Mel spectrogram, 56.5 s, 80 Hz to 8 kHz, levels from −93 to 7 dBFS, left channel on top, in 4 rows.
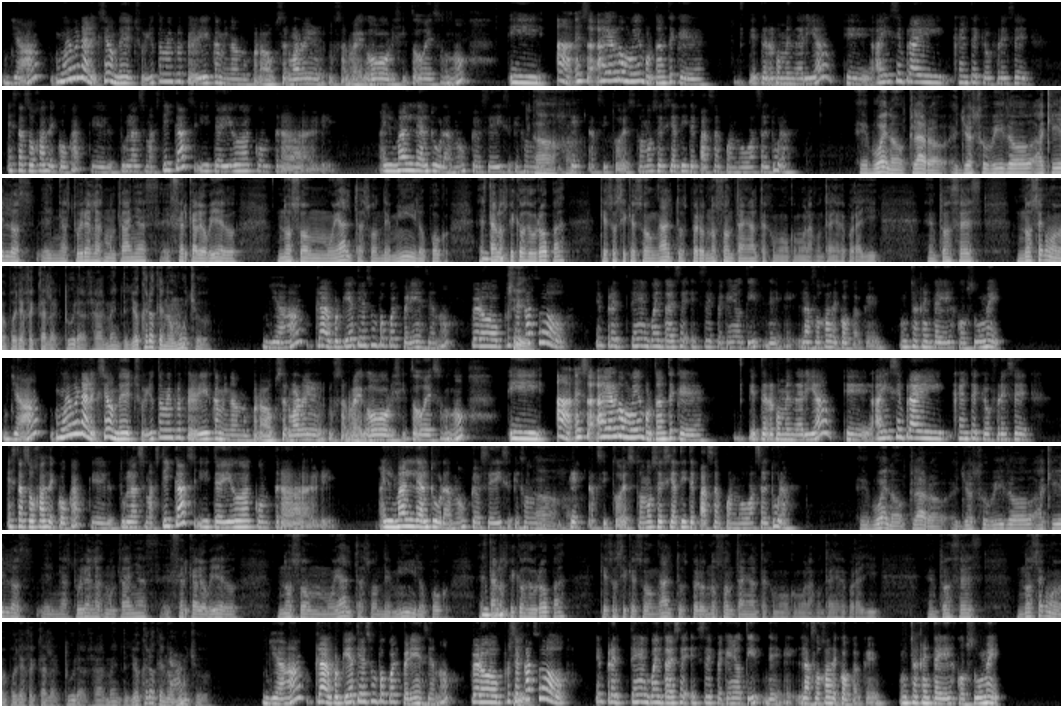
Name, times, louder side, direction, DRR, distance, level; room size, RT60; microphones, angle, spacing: voice 1, 0.0-6.4 6.8-9.4 9.8-13.7 14.2-18.6 19.1-24.7 34.6-35.0 44.6-44.8 45.8-49.9 50.3-55.6, right 5 dB, 60° right, 0.4 m, -26 dB
voice 2, 21.2-21.8 25.5-35.8 36.2-39.9 40.3-41.3 41.8-45.1 49.2-49.5, left 4 dB, 40° left, 0.4 m, -30 dB
4.4 x 2.6 x 2.5 m
head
